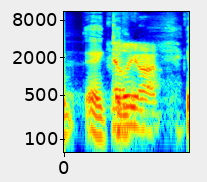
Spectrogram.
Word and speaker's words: Haleon: A second choice is, I don't know whether it's Haleon. Is that how you pronounce it? It's a Haleon.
